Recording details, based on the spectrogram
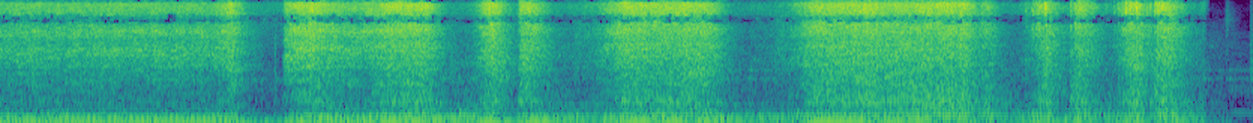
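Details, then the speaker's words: Engine that is somewhat hard to start, running with no exhaust fitted (the frame needs fixing before the exhaust goes on): a raw, very loud unmuffled open-port bark with uneven blips and a lumpy idle. "it does have a bit of trouble starting i got it fired up and it's super loud because i'm"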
